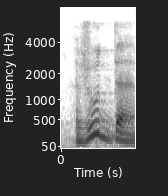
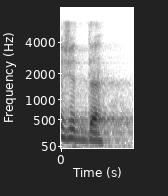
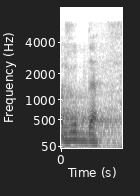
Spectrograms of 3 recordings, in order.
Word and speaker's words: جدة: وفي مثل ما بين مكة وجدة، وجدة أيضا مدينة قديمة، والفصيح أن يقول الناس جدة بضم الجيم، لا يقولون جدة، نحن نقول جدة، وأهل جدة يقولون جدة فيكسرونها، وكل لحن، والصواب كما نطق الموطأ جدة.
